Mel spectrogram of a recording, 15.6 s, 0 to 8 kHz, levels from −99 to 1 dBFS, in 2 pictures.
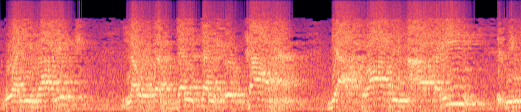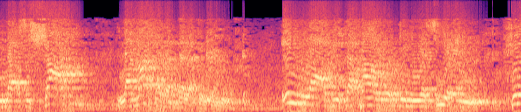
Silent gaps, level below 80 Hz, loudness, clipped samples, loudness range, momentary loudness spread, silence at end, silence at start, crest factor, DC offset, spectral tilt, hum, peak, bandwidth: none; -24 dBFS; -3 LUFS; 20%; 1 LU; 8 LU; 0 s; 0 s; 4 dB; under 0.1%; -5.5 dB/octave; none; 0 dBFS; 8 kHz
